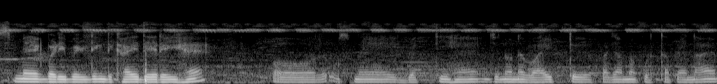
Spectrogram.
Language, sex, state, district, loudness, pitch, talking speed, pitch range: Hindi, male, Bihar, Patna, -21 LUFS, 115 Hz, 160 wpm, 110-120 Hz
